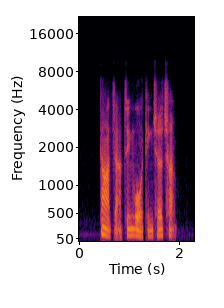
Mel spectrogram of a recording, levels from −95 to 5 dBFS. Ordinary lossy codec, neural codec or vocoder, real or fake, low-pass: Opus, 16 kbps; codec, 16 kHz, 1 kbps, FunCodec, trained on LibriTTS, 50 frames a second; fake; 7.2 kHz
